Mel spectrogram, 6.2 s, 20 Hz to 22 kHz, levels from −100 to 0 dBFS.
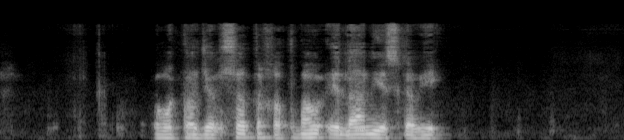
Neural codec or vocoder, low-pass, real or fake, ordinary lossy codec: codec, 44.1 kHz, 2.6 kbps, DAC; 10.8 kHz; fake; AAC, 48 kbps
